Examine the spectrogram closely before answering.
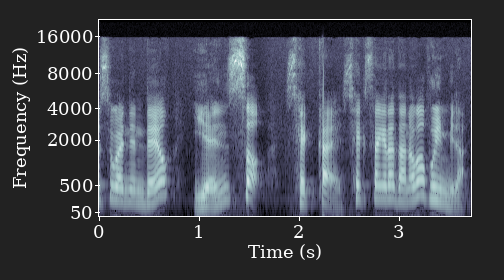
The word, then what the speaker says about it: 颜色: 颜色, 색깔, 색상이라는 단어가 보입니다. 이때 발음이 중요한데요. IAN은 YAN으로 바꿔서 이안이라 읽지 않고 EN으로 읽는다는 불규칙이라는 거 정리해 두시기 바랍니다.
